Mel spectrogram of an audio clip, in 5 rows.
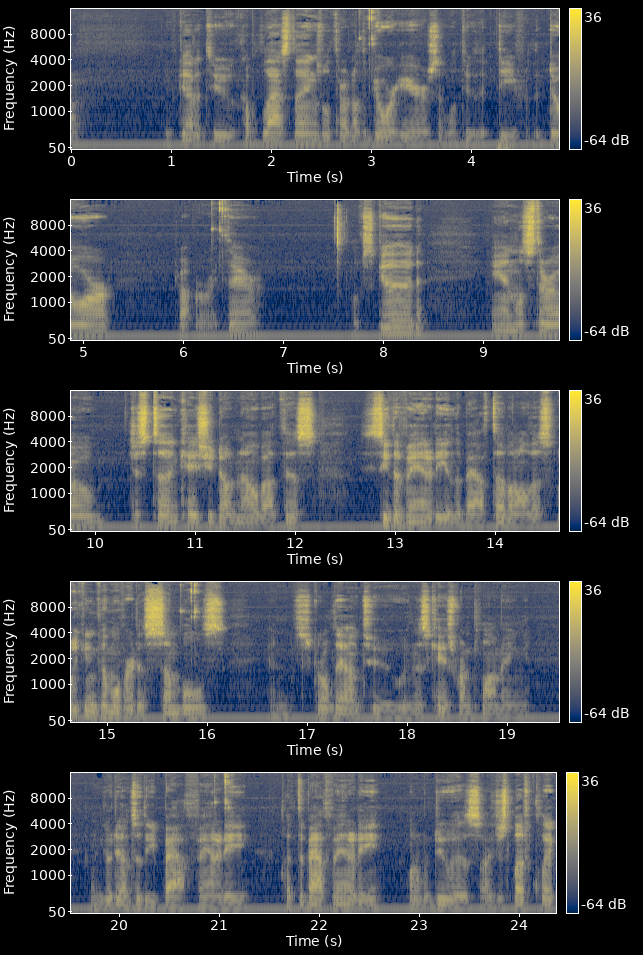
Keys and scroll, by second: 4.3 d.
